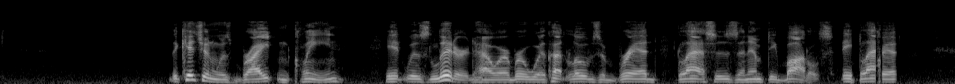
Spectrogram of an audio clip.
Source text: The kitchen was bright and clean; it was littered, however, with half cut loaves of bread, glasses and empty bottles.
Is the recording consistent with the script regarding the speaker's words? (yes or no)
no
